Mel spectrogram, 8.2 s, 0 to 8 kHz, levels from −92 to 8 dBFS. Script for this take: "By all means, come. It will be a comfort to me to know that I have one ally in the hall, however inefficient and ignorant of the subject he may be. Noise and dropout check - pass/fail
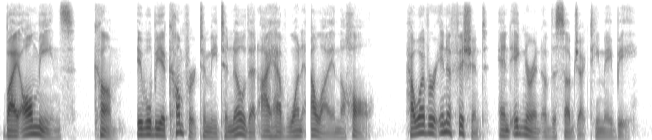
fail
